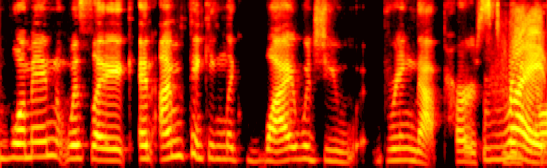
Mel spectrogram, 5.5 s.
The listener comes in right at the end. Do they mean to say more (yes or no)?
yes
